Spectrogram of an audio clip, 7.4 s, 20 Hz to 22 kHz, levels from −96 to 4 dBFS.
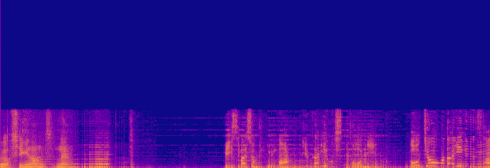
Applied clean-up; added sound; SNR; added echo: neural mask model RNNoise.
